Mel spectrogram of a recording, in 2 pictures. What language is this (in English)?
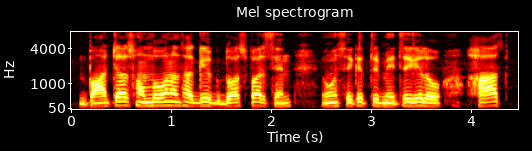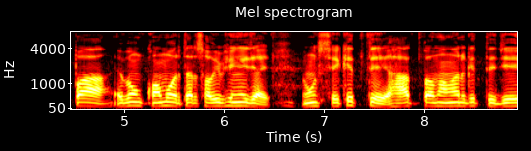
Bangla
